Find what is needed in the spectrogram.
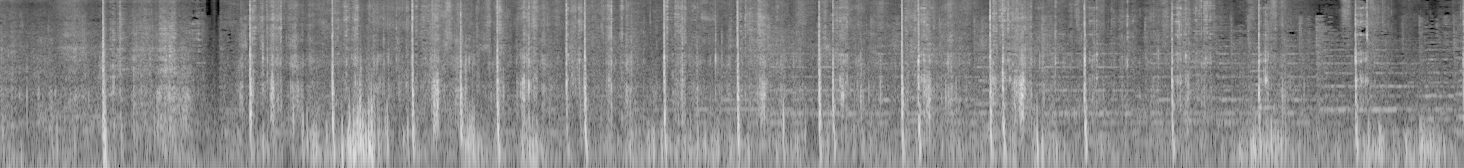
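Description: Pickaxe and shovel digging into dry, rocky ground: irregular sharp strikes of the steel on stone, one or two a second, with loose stones and gravel rattling. Music plays underneath.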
